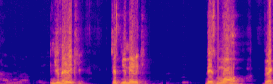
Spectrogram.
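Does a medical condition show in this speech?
No.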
